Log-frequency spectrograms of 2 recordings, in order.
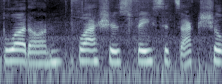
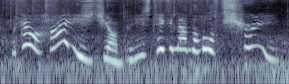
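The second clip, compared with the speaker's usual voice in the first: excited; 11 semitones higher, 4 dB louder than usual. Real, not acted. Excited watching dog jump.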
